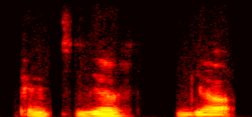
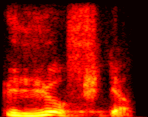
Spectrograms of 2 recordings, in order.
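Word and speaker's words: יָפְיָהּ: Lehavi et Vashti, Amalka, Lifni Amelech, Becheter, Malchut, Leharot Ha'amim, Lehasarim, et Yafia, Alors, on prononce Yofia.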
